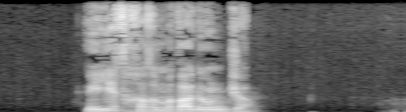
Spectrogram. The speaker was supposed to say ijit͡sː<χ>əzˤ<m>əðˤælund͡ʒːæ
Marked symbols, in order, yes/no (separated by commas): yes, yes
